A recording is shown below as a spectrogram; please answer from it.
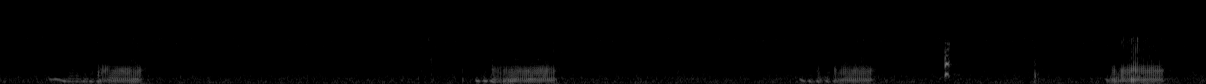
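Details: Puppy asleep indoors snoring; four soft rasping snores roughly every three to four seconds, each a short buzzy breath, with quiet background hiss and a couple of faint clicks between.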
